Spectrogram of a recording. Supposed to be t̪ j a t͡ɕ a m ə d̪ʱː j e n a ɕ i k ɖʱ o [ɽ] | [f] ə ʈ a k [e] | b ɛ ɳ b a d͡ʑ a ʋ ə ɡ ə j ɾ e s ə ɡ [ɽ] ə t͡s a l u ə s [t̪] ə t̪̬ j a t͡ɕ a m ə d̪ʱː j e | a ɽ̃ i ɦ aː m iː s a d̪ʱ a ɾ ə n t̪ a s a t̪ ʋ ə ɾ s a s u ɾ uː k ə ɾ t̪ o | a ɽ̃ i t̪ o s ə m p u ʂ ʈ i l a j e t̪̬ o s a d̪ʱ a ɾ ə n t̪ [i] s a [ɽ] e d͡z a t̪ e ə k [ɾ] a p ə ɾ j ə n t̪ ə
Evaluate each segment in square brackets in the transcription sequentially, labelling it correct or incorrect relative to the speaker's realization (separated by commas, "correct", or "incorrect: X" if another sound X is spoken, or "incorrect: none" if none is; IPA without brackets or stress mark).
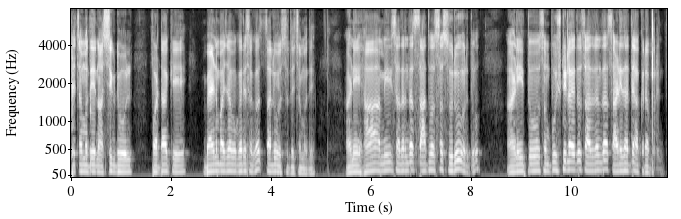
incorrect: l, correct, correct, incorrect: ɭ, correct, incorrect: a, correct, correct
